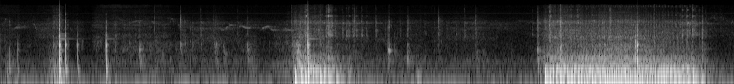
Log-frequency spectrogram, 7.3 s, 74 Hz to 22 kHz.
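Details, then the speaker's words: Mini Harley-Davidson 50cc two-stroke pocket bike after a service with the wiring stripped to ignition only and the carb primed: a few pull-starts, then short bursts of fast buzzing as it catches and runs briefly. "aie aie aie ça craque déjà ça craque j'étais de mettre le starter"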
